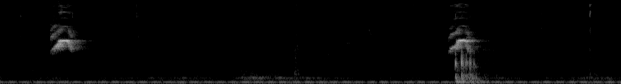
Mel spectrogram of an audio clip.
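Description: Mabel, a pet bird, gives two short, sharp squawks a few seconds apart, loud and close against a quiet room with a low steady hum.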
